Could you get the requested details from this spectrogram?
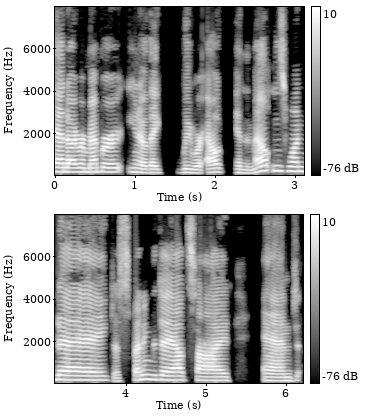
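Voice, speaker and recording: At a moderate pace and medium pitch, a woman speaks in an unremarkable speaking voice with ordinary pitch variation over a quiet background. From US Northeast. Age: 60s. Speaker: psychotherapist. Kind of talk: interview.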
